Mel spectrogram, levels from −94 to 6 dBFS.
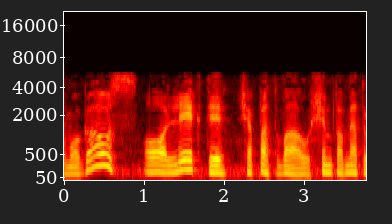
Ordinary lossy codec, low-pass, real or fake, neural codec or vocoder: MP3, 32 kbps; 5.4 kHz; fake; codec, 16 kHz, 16 kbps, FunCodec, trained on Chinese and English, 50 frames a second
